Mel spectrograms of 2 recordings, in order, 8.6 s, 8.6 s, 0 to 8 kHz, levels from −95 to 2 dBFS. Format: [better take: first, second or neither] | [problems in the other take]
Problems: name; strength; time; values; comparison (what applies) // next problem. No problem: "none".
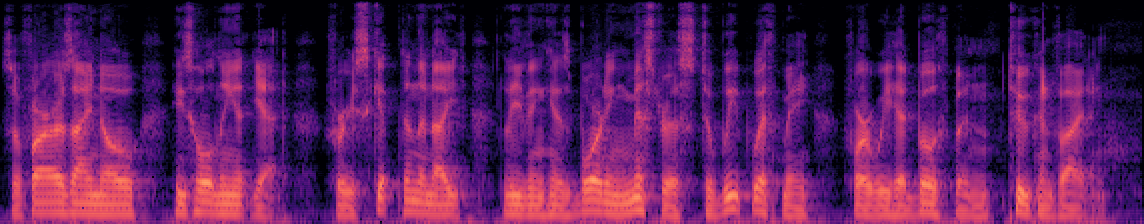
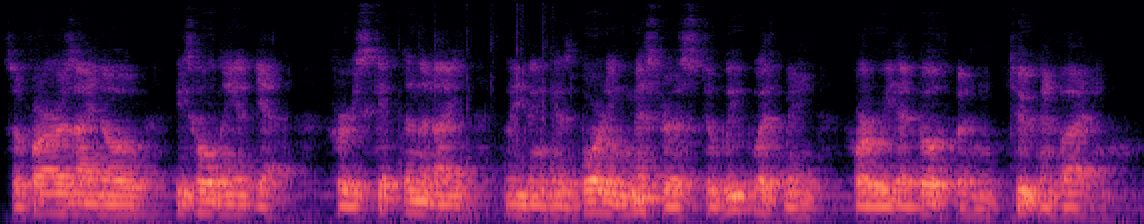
first | noise reduction (neural separator model SepFormer DNS4)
